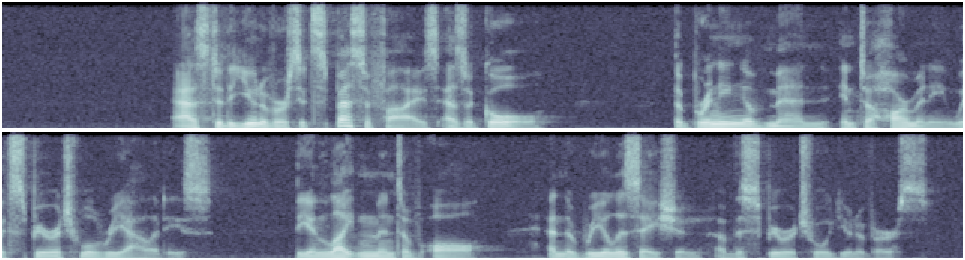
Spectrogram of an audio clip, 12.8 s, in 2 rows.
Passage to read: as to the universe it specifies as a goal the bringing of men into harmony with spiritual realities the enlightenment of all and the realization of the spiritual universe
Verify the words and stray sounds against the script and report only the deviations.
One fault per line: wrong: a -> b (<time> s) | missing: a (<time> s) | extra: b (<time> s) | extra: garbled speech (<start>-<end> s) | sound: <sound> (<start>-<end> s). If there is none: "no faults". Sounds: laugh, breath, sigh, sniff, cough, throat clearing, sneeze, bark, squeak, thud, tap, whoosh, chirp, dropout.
no faults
